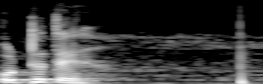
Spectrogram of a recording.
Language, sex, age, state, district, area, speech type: Sindhi, female, 30-45, Delhi, South Delhi, urban, read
